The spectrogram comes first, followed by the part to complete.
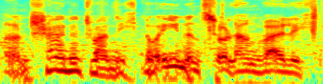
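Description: An actor playing a curt, guarded middle-aged horror novelist in a radio drama. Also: male voice, on the high side, big pitch swings, moderate pace, gravelly, background noise, heavily acted. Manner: curt, dry, dismissive. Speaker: retired bestselling author. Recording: studio radio drama with music.

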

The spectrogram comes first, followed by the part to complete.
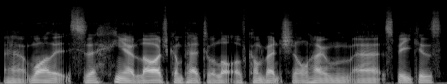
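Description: A man's voice: low voice, steady tone, a little fast, dry recording, clean studio sound. A middle-aged man explaining a product in an unscripted interview, hesitant and often repeating words as he goes. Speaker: loudspeaker company spokesman. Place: dim indoor demo room, seated.

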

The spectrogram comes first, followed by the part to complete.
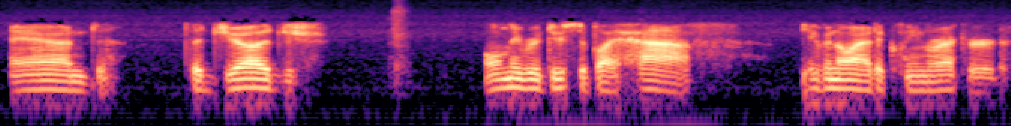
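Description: A man's voice: sits low, level tone, measured pace, dry recording. An American man calling in over a tinny phone line, casually telling a personal story. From Washington state, United States. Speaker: caller. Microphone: phone call.

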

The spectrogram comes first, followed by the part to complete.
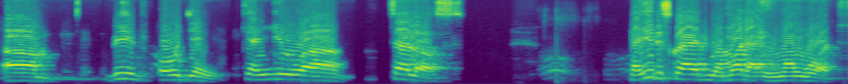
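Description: A man with a slightly high voice leads a panel discussion over a video call, calling on speakers by name in a measured, polite way. His voice carries a noticeable room echo. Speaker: guest moderator.

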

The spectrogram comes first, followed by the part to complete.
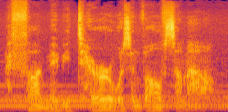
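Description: A laid-back male special agent from a video game, played by an actor, with a low voice. He delivers dry jokes and explanations in the same deadpan way, over prominent music. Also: a little fast, natural voice. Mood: earnest recounting. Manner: deadpan, dryly joking.

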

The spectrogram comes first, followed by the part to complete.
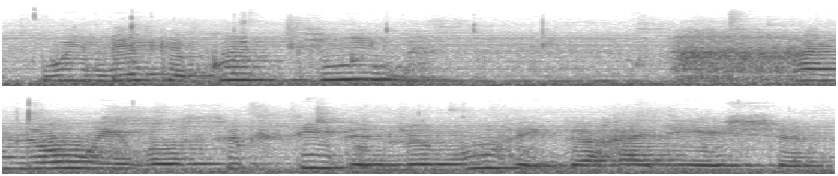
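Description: An actress playing a frank, pragmatic woman doctor who is direct and questioning, in a video game audio log. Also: sits high. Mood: earnest, persuasive. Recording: roomy, noisy cassette tape recording.

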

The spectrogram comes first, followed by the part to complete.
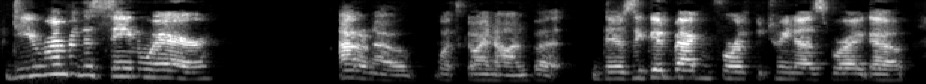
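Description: A young woman chatting casually on a livestream video call, bubbly and quick to laugh, speaking into a phone held at arm's length. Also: medium pitch, lively intonation, fairly bright tone. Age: young adult. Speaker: livestream co-host. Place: bright room indoors.

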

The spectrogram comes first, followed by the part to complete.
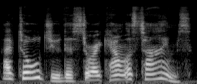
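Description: A woman's voice: a little high, big pitch swings, normal speed, vocal fry, darkish tone, no echo, pitched above the performer's own voice. A woman voicing a restless, frustrated young witch daughter in a storybook, earnest and insistent. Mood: exasperated.

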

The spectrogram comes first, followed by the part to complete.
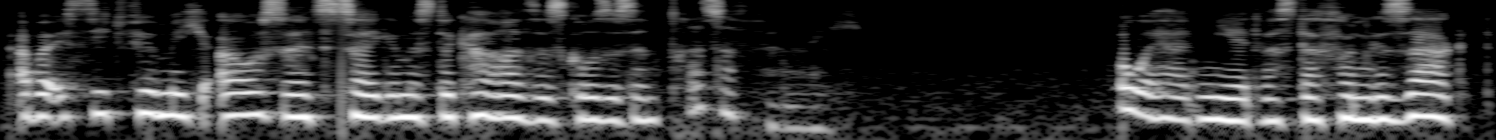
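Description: An actress in a German radio drama playing an anxious young music teacher, polite, hesitant and breathy in places. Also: female voice, mid-range voice, moderate pace, mellow, natural voice. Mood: hesitant, earnest. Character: anxious young female music teacher seeking a detective's help.

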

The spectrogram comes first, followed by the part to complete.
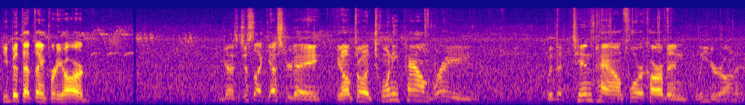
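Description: A man's voice: fairly high pitch, noisy background. Chatty young man fishing by a river. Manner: relaxed, chatty, explains while casting. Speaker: fishing channel host. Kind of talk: casual fishing vlog narration. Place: riverbank outdoors by a bridge. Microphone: tripod camera at a distance. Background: rushing river current.

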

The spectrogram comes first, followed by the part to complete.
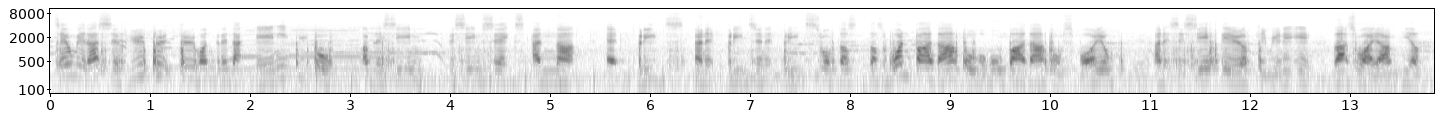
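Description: A man's voice: on the high side, moderate pace, fairly bright tone, lo-fi sound. A middle-aged man with an emphatic, repetitive delivery, addressing a protest outdoors through a megaphone. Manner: emphatic, repeats points, rallying. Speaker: local protest speaker. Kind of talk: street protest speech. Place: outdoors by a hotel car park. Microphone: handheld megaphone. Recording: distant outdoor megaphone, crowd noise.

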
